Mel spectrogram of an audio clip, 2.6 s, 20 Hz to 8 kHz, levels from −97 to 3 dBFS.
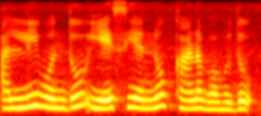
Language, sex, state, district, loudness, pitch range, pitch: Kannada, female, Karnataka, Bangalore, -14 LUFS, 220-255 Hz, 230 Hz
